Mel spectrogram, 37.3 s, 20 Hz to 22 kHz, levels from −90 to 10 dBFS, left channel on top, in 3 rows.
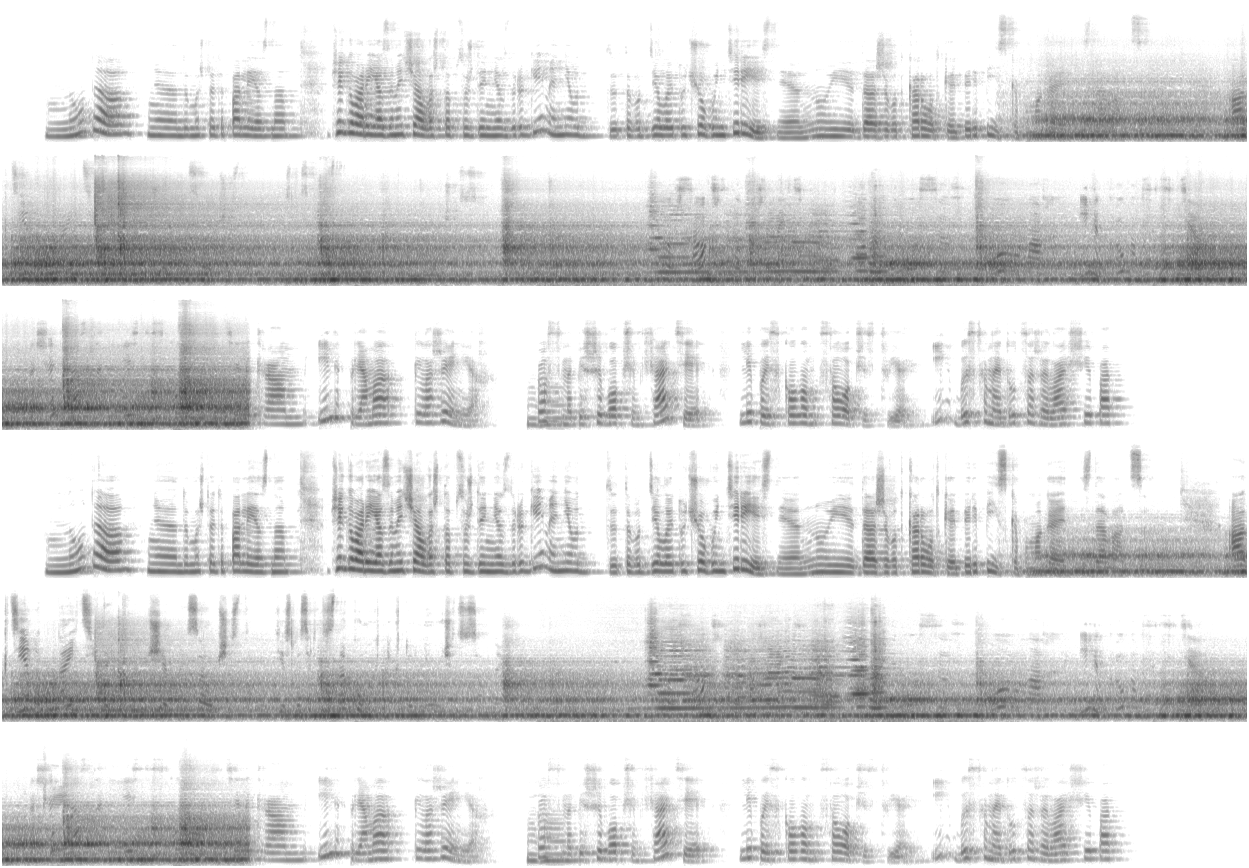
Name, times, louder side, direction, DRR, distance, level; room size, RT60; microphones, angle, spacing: voice 1, 0.4-17.5 25.1-25.7 30.1-30.7, right 3 dB, 75° right, 11 dB, 1.6 m, -38 dB
sound 1, 10.2-27.4, left 2 dB, 55° left, 0.7 m, -26 dB
sound 2, 17.8-22.2, right 4 dB, 40° right, 0.7 m, -32 dB
voice 2, 19.0-22.0 22.3-24.6 25.2-29.7 30.3-31.9 32.3-36.0, left 3 dB, 30° left, 9 dB, 1.9 m, -42 dB
20.5 x 16.0 x 3.0 m, 0.37 s
head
